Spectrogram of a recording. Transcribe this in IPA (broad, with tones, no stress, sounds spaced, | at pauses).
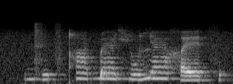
d͡z i̤˨ t͡s qʰ æ̤˦ ɡ͡b æ̤˦ ç u˨ ʎ æ̤˥ χ e˨ t͡s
